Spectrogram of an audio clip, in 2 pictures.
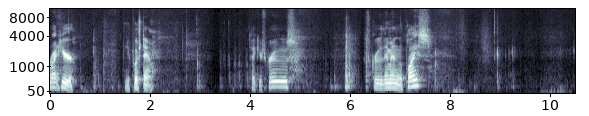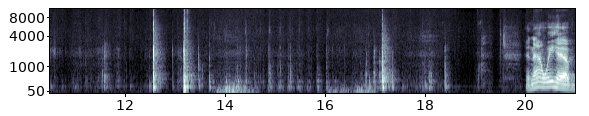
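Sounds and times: faint handling noise: 0.4s - 4.2s.

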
